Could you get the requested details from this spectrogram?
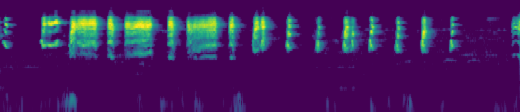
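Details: Long-tailed shrike in full song, mimicking canary and many other bird species: a fast run of loud, high, scratchy trills and chattering bursts, followed by a series of short, sharp, clipped notes given about twice per second.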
